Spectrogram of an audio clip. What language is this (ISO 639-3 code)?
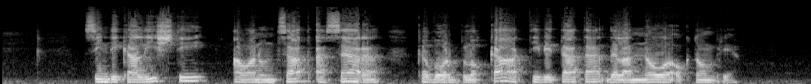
ron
